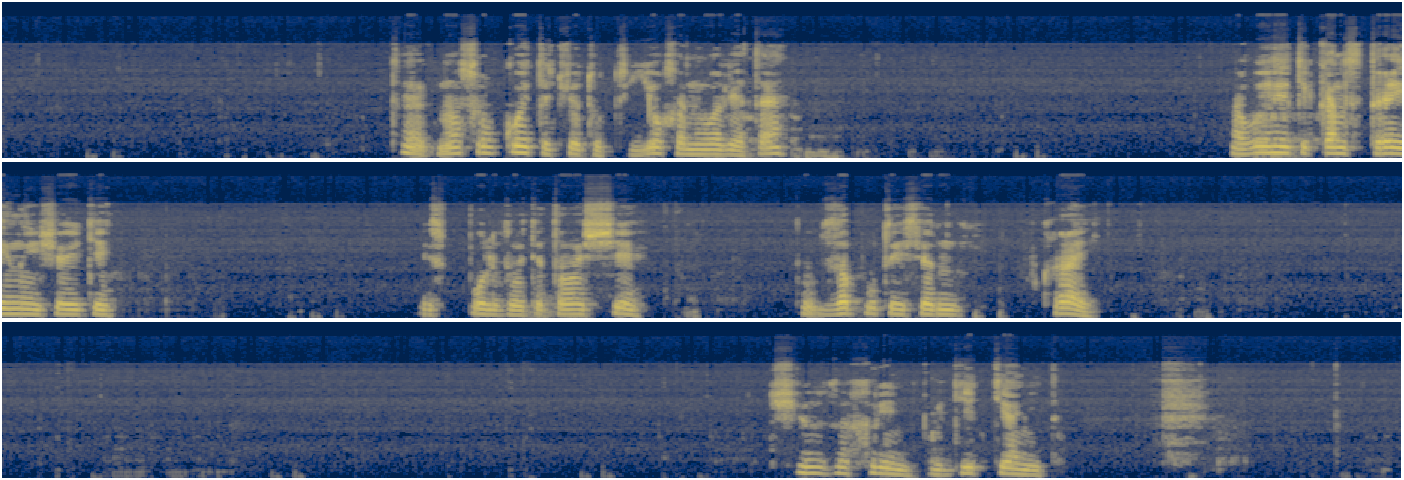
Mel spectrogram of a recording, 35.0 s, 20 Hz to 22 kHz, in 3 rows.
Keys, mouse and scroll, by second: 0.7 r, 2.3 middle click, 2.3 scroll up 1, 2.6 middle click, 4.2-5.7 scroll up 6, 4.7 middle click, 5.7 middle click, 5.7-7.2 scroll up 1, 7.2 middle click, 8.3 r, 10.4 middle click, 11.7-12.6 scroll down 1, 12.6 middle click, 14.2 r, 17.5 middle click, 19.8 r, 24.3 middle click, 25.5 r, 28.1 r, 29.1 middle click, 29.5 middle click, 30.7 scroll down 2, 31.0 middle click, 33.4 shift+middle click, 33.7 shift+middle click, 34.6 middle click.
